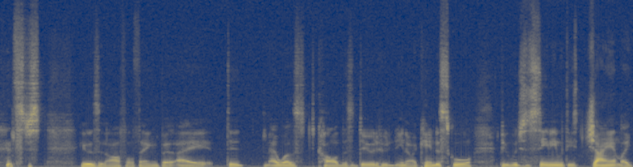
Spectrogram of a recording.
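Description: A man's voice: fairly low pitch, dark tone. A young man hosting a podcast alone, telling rambling, self-mocking stories about school and laughing now and then. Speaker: podcast host. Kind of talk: casual solo storytelling.

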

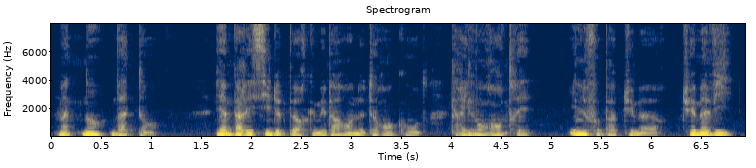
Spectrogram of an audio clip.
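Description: A man's voice: mid-range voice, fairly quick, mellow, husky, natural voice. A man voicing an earnest young woman in love who urges her lover to leave, in a storybook reading. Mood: tender urgent. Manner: tender, urgent pleading.

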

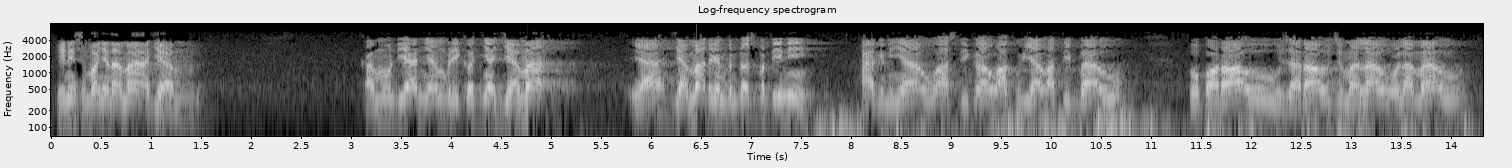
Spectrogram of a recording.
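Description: A man's voice: fairly high pitch, steady tone, a little slow, pauses often. A man with an Indonesian accent teaching an Arabic language class, quizzing students by name and chuckling now and then. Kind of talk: live online Arabic class. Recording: dull lo-fi recording.

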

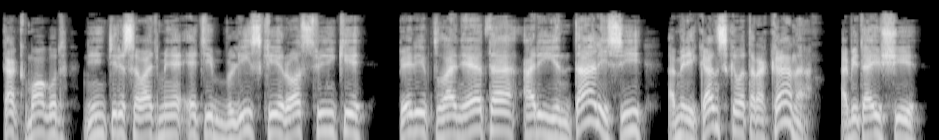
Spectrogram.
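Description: A man reading aloud, voicing a fussy, excitable male entomologist who lectures with pedantic indignation. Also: fairly high pitch, normal speed, hardly any pauses, voice pushed up, natural voice. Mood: fussy, lecturing. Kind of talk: audiobook character voice.

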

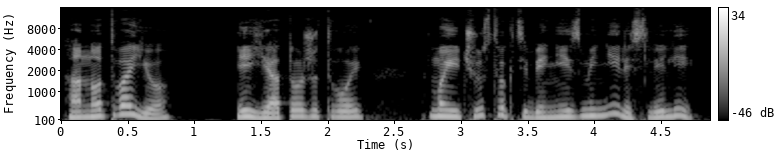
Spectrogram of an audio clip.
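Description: A woman's voice: lowish voice, moderate pace, mellow, clean tone, no room sound, studio quality, natural voice. A woman reading the lines of a hot-tempered young male guard who talks bluntly and scornfully. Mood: scornful, heated. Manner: blunt, sneering remarks.

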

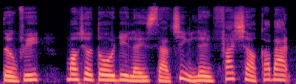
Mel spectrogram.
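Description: A woman's voice: a little high, fairly quick, dark tone, close to an everyday voice. A woman voicing a young male teacher who needles and teases his student, with a cocky manner in an audio story. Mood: playful.

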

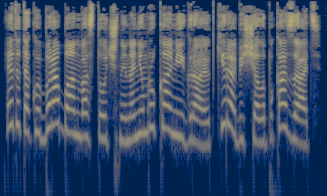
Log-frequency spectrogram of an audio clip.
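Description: A woman reader voicing an excitable, nosy young girl who begs and squeals with enthusiasm. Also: high voice, quick pace, dry recording, studio quality, voice pushed up. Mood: chirpy, cheeky. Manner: breathless pleading, squealing enthusiasm.

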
